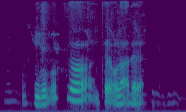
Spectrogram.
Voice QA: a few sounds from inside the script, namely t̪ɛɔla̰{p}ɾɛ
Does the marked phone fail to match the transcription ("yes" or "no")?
yes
